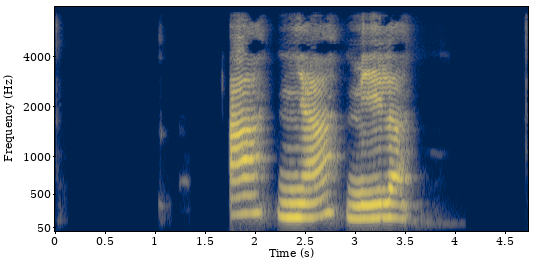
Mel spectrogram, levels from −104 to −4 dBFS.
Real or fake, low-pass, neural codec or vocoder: fake; 7.2 kHz; codec, 16 kHz in and 24 kHz out, 1 kbps, XY-Tokenizer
